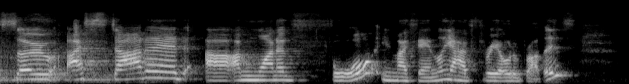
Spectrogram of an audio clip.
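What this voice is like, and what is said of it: Australian accent. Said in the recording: “for the people that don't know my accent, I'm Australian”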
